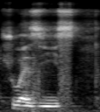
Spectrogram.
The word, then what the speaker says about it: choisissent: vous choisissez، بس مش بنطق الاي اس اس او ان تي، مش بنطق الاو ان تي، بقولها كده il elle choisissent.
